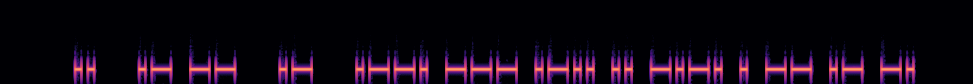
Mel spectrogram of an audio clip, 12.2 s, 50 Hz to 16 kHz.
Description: Morse code, heard as a keyed tone, about 15 wpm, 700 Hz. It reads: I AM A POLICEMAN
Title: Speed-Racing Common QSO Phrases Encore - 15wpm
